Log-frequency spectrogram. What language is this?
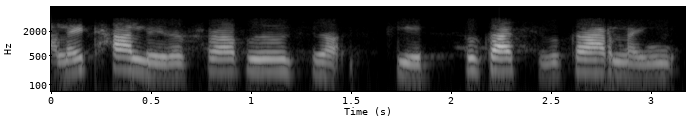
Bodo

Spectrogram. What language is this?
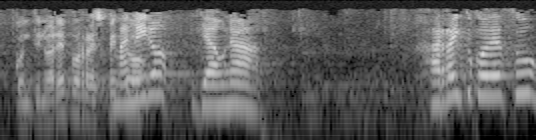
Basque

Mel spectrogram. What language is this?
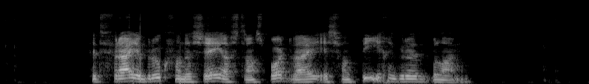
Western Frisian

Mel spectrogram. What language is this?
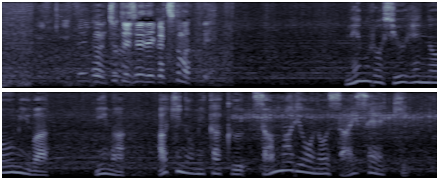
Japanese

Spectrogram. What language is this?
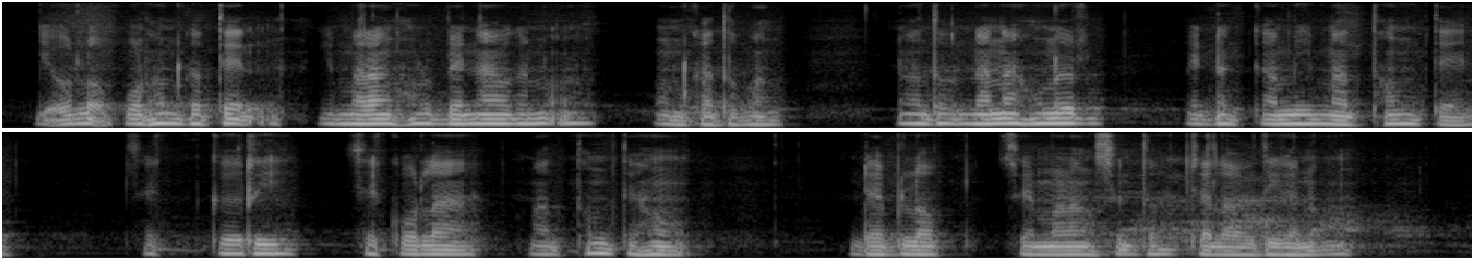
Santali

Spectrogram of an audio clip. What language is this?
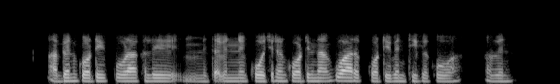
Santali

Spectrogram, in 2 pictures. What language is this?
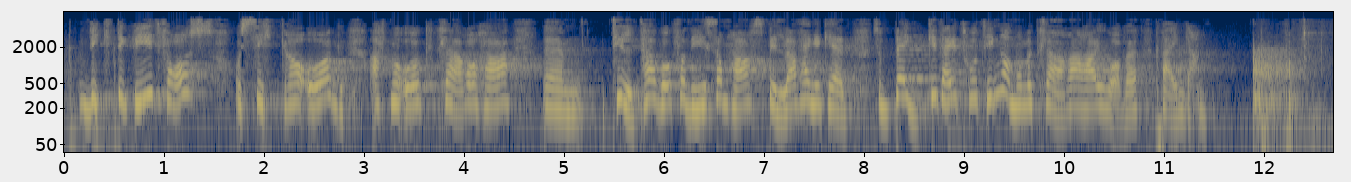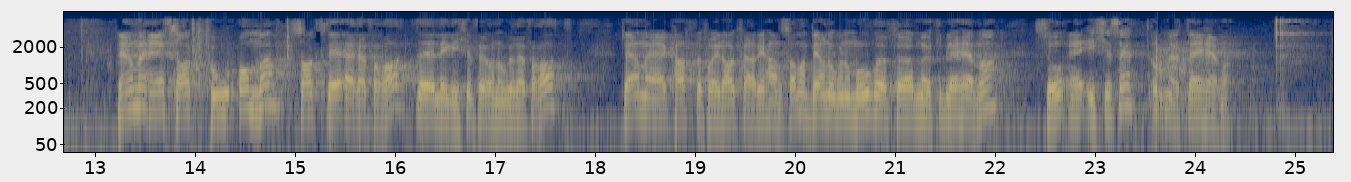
Norwegian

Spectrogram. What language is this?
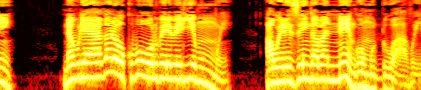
Ganda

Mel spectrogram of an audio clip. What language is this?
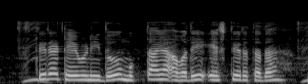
Kannada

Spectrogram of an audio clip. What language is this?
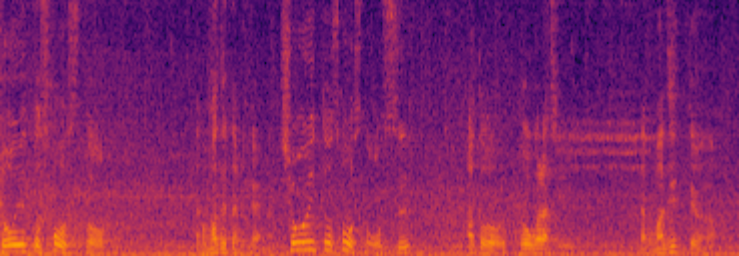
Japanese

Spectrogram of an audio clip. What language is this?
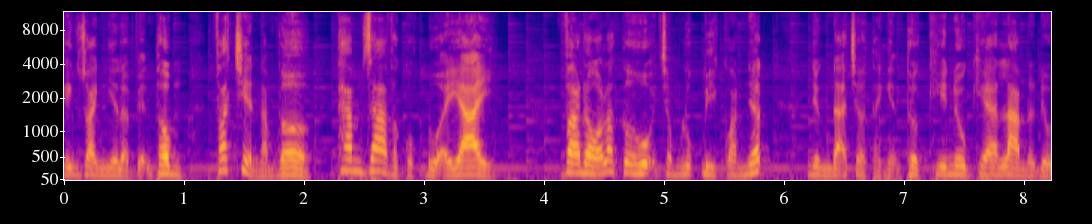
Vietnamese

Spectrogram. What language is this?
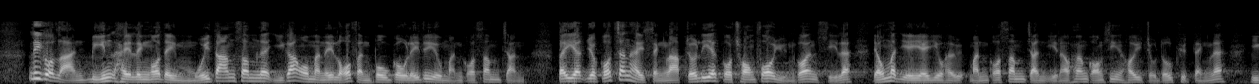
Cantonese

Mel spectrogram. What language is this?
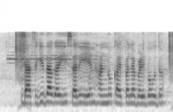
Kannada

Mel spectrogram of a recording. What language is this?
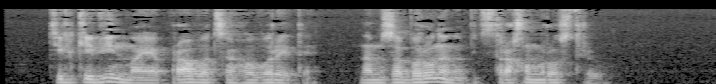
Ukrainian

